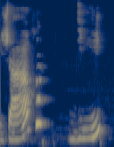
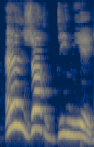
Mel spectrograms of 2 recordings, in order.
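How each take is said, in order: First: "Jardinier" slowly as jar, di, nier; slow "Jardinier", each syllable standing alone; split into syllables. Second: Said in the usual way. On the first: Shown as a demonstration. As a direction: sound out "Jardinier" with pauses to count. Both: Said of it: "On a combien?".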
